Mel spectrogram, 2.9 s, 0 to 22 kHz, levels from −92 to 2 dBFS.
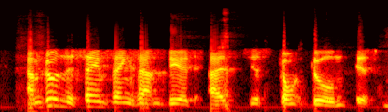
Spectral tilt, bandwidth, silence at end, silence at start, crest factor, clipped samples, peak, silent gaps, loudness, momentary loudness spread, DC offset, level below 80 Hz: -3.5 dB/octave; 14.5 kHz; 0 s; 0.2 s; 16 dB; under 0.1%; -6 dBFS; none; -21 LUFS; 5 LU; under 0.1%; -62 dBFS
